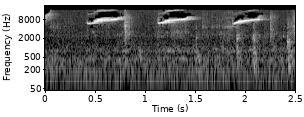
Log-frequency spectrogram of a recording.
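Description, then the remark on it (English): Three high, thin dolphin whistles rise in pitch at a steady, even pace, each lasting under half a second, heard alone against a faint background hiss. This is whistle number 2, the most frequently used dolphin vocalization. “By the way, here's the most frequently used dolphin vocalization, the whistle number 2 Doyle mentioned.”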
